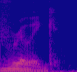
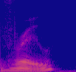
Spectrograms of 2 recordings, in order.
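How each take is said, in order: First: It is said the Ulster or Munster way. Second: It is said the Connacht way, one syllable.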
